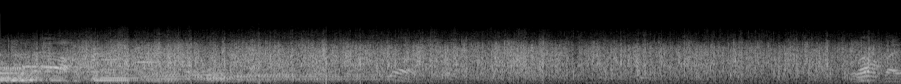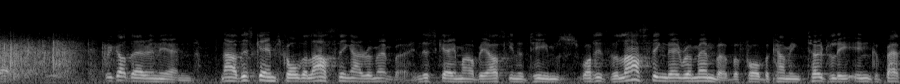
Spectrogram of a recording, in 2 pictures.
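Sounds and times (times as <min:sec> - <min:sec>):
prolonged audience applause: 0:00.0 - 0:10.2
speech: 0:10.2 - 0:18.0.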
